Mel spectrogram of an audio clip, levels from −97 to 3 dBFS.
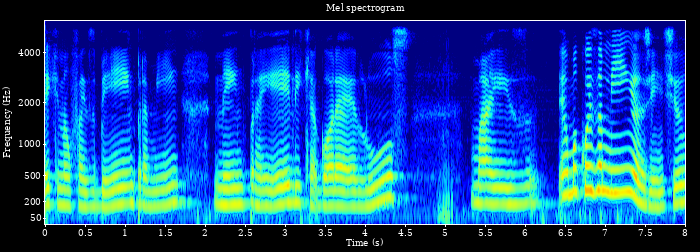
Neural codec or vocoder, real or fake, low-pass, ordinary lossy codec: none; real; 5.4 kHz; none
